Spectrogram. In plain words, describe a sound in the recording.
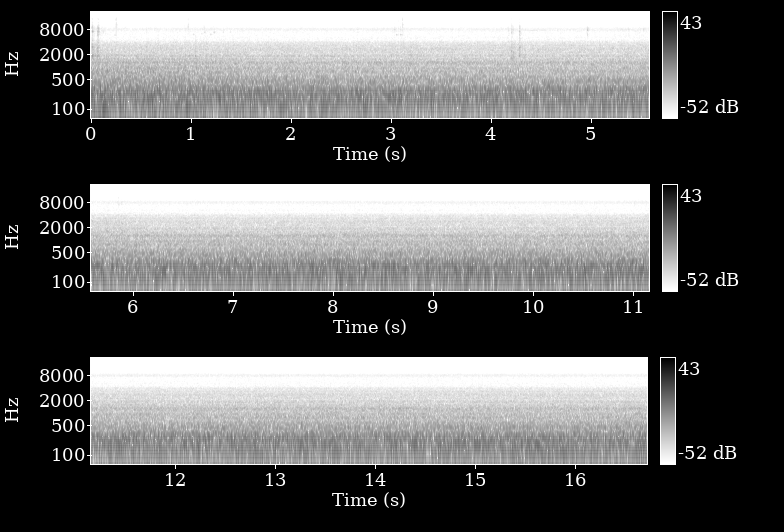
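A car engine idles steadily, heard from inside the car.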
